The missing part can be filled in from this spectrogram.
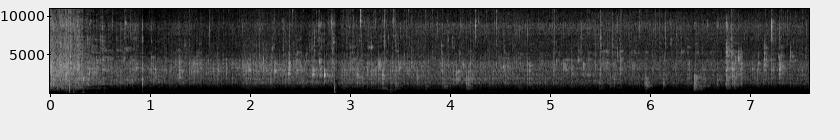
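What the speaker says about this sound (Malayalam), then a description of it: "അതിലേക്ക് 1 സ്പൂൺ കടുകിട്ടു." A spoonful of mustard seeds crackles and spits in hot oil during tempering, a steady close sizzle dotted with sharp pops and light rattling, with no voices.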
